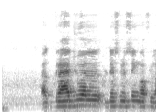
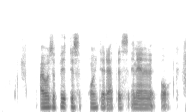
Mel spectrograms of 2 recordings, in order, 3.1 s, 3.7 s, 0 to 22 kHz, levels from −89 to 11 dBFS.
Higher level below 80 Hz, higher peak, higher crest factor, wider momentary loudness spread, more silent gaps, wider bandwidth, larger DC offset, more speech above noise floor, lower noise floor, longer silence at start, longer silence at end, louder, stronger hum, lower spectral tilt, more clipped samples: first, -62 dBFS vs -74 dBFS; first, -4 dBFS vs -18 dBFS; about the same, 18 dB vs 20 dB; first, 15 LU vs 8 LU; neither; first, 15.5 kHz vs 7.4 kHz; neither; first, 41 dB vs 27 dB; about the same, -62 dBFS vs -65 dBFS; first, 0.8 s vs 0.4 s; about the same, 0 s vs 0 s; first, -21 LUFS vs -38 LUFS; neither; first, -6.5 dB/octave vs -4.5 dB/octave; neither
